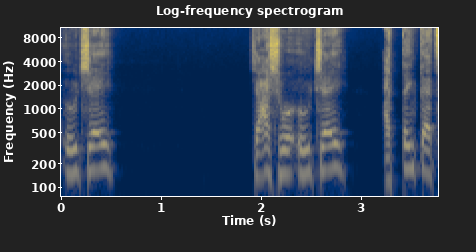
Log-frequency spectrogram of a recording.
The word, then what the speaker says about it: Uche: It's pronounced Uche.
